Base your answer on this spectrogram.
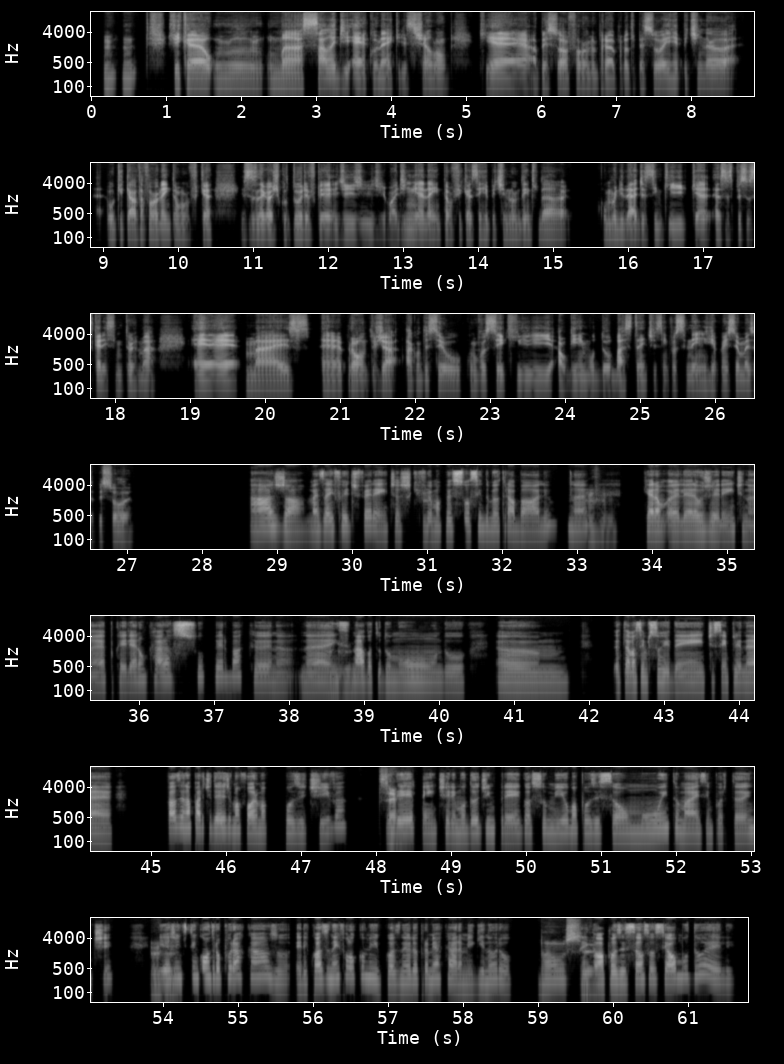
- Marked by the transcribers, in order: none
- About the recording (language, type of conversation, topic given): Portuguese, podcast, Como mudar sem perder sua essência?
